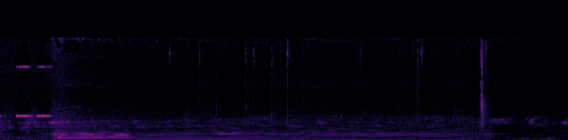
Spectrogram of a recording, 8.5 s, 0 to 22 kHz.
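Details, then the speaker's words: Automatic blood pressure cuff on a 54-year-old woman during a cardiovascular assessment: start-up beeps, then steady motor hum falling in pitch as it inflates and releases; reading 145/93, radial pulse 100. "I also don't have a manual blood pressure cuff, but I do have an automatic one, so I am going to put it on and check her blood pressure."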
